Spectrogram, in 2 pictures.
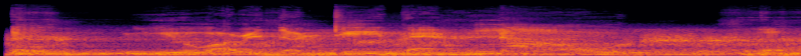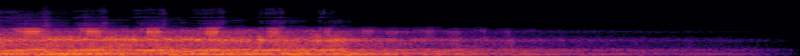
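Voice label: taunt, English; Nautilus; Character Voices - English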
